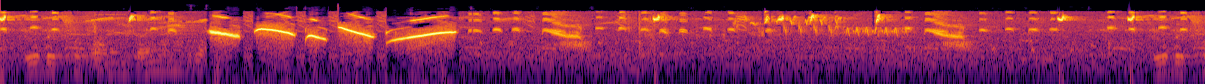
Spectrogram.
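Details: Green-winged Saltator singing a rare song type, a burst of four loud, clear whistled slurs, rising and falling, followed by softer chattering notes from other small birds.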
